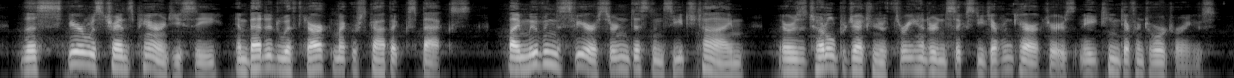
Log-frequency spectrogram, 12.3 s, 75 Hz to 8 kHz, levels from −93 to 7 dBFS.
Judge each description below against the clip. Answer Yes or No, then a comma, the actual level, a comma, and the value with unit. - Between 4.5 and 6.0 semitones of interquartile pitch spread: No, average, 4.0 semitones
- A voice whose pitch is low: Yes, low, 125 Hz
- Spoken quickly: No, average, 175 wpm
